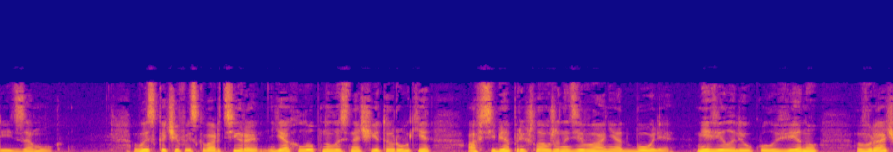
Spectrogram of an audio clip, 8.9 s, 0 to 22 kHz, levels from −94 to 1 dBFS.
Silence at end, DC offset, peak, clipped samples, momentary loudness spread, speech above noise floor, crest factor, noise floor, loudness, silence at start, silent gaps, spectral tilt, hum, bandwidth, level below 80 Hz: 0 s; under 0.1%; 0 dBFS; under 0.1%; 9 LU; 32 dB; 14 dB; -46 dBFS; -15 LUFS; 0 s; none; -6 dB/octave; none; 10.5 kHz; -54 dBFS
